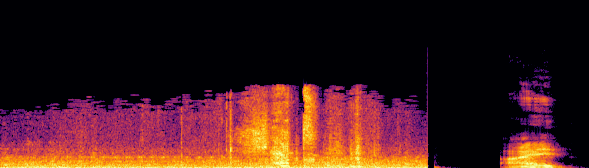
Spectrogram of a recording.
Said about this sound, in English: But how about the background of the car noise? You have the little ee-oo-ee-oo-ee-oo of like just the frame of the car like squeaking around and then the rumble of the engine. But it sounds like crickets.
